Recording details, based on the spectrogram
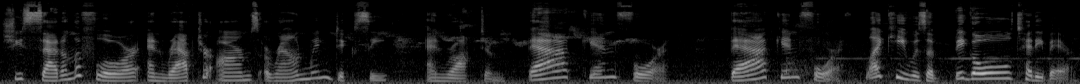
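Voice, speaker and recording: A woman reading a children's story aloud in an expressive storytelling style, like a teacher with a class book. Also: medium pitch, slow, gravelly, slight background noise.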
